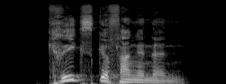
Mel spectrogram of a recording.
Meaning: plural of Kriegsgefangener
- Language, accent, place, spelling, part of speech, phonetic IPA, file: German, Germany, Berlin, Kriegsgefangenen, noun, [ˈkʁiːksɡəˌfaŋənən], De-Kriegsgefangenen.ogg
